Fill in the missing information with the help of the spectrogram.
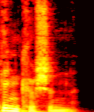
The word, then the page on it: pincushion: British English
